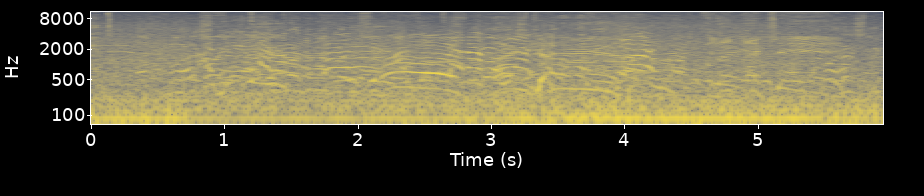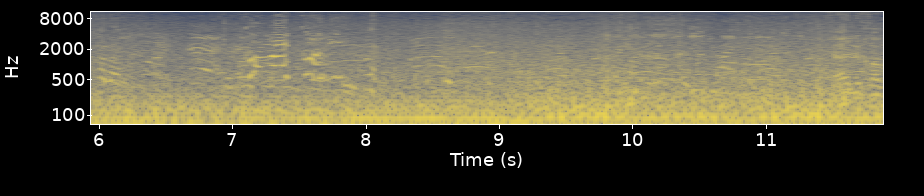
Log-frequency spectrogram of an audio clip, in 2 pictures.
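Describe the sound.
A boat on the water during the rescue of airline passengers from near-freezing water in cold wind, with wind buffeting and many overlapping voices over a steady low engine rumble that grows louder near the end.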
